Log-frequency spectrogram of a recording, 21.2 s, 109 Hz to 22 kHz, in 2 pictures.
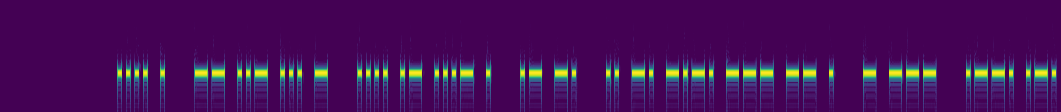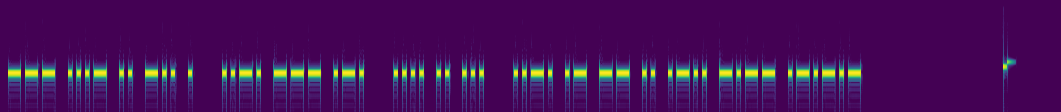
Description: Morse code, heard as a keyed tone, about 28 wpm, 700 Hz. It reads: HE MUST HAVE AN INCOME TO PROVIDE FOR HIS FAMILY.
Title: Sentences from Top 1000 Words - Review Part 5 - 28wpm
